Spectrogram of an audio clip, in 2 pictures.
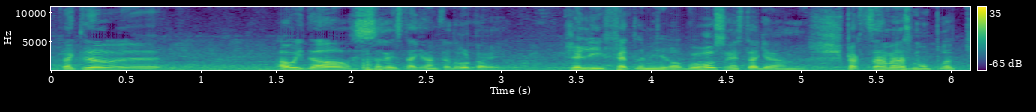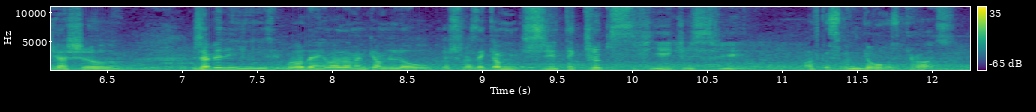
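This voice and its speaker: Québécois man, live vlogger, loud and provocative, rambling, fairly high pitch, faint background noise. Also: animated, fast talker, crowd noise. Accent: Québécois French. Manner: loud, provocative, mixes French and English. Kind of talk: rambling public livestream monologue. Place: indoors in a public place.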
